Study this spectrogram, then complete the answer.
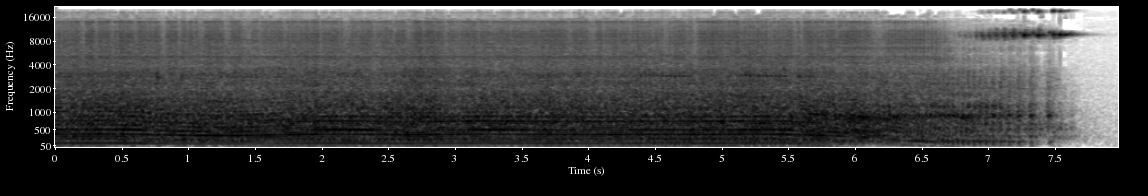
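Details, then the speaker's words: Lawn-Boy Duraforce engine on first start with a Chinese aftermarket carburetor, full choke, four primes, float found sticking: high screaming two-stroke drone far above normal speed, then it winds down; engine overspeeding, so the speed was turned down. "Alright, and that engine's running way too fast, so I turned it down quite a few clicks. Way too fast."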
